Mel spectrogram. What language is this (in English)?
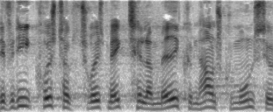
Danish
